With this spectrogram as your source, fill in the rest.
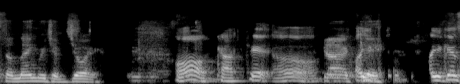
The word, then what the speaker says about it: Kakek: Kakek. Say again. Kakek. Kakek. Kakek. Okay. K-A-K-E-K. Kakek. Kakek. Kakek. Okay, I got a new one. Kakek. Kakek. Kakek. In Tibetan, it means the language of joy. Oh, kakek.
